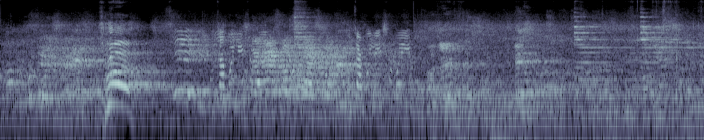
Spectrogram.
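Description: Voices shouting indistinctly across a large gym hall, with one loud call about two seconds in.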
